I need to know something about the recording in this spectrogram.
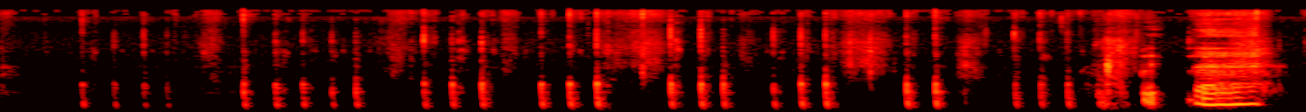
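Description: A pen taps quickly and lightly on paper.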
